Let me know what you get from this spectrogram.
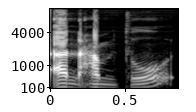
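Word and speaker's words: أَنْعَمْتُ: Keseraan yang sering terjadi biasanya memantulkan suara nun. A ane an ya anaamtu anaamtu harusnya tidak boleh dipan dipantulkan dia anamtu harus jelas harus jelas anamtu anamtu kemudian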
